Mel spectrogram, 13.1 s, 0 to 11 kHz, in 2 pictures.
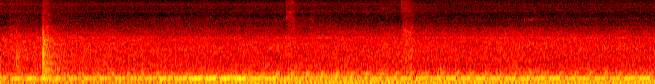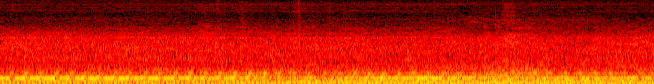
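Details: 2010 Mazda 3 MPS first start after forged engine build (Wiseco 9.5:1 pistons, Manley rods, BNR S3 turbo, 3-inch open turbo-back exhaust without cats): steady even idle with deep open-exhaust drone, no knocks or ticks; healthy.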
